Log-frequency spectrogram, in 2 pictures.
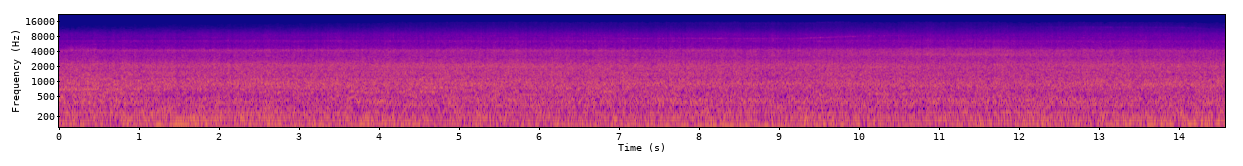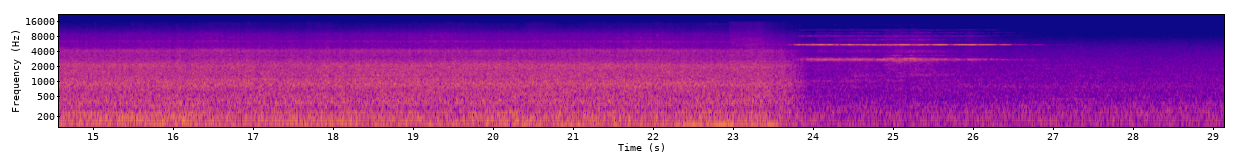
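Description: Train running on rails beside a station platform: a loud, steady rumble that cuts off suddenly about three-quarters of the way through, followed by a couple of seconds of high-pitched squealing.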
